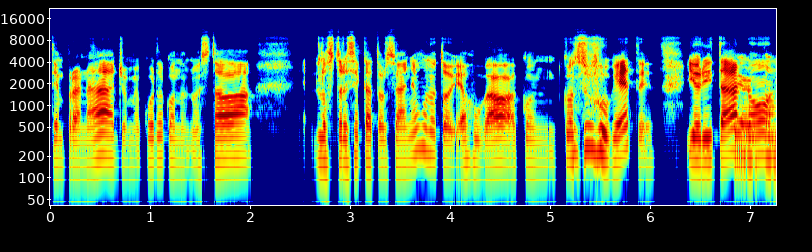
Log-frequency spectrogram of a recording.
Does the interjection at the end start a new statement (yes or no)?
yes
